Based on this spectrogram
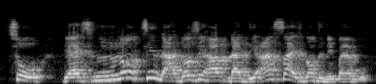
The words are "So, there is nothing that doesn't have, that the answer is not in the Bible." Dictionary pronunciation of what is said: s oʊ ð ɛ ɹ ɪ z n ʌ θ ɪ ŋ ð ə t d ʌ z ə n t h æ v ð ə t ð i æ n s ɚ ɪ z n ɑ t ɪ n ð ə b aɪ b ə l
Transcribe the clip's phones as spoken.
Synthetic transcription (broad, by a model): s oʊ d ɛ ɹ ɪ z n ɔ t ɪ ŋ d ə t d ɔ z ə n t h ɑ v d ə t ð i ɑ n s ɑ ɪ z n ɑ t ɪ n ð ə b aɪ b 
